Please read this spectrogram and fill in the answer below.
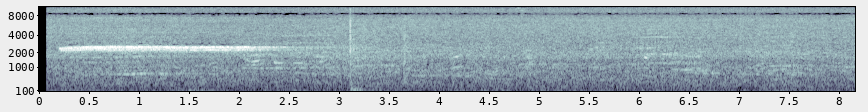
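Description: A referee's whistle gives one long, steady high blast of about two seconds: the long whistle that calls swimmers up onto the starting blocks. After it come a single knock and the murmur of voices echoing in the indoor pool hall.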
